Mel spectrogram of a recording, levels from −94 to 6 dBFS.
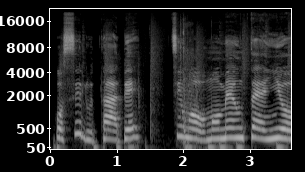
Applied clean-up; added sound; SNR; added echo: neural mask model RNNoise.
